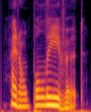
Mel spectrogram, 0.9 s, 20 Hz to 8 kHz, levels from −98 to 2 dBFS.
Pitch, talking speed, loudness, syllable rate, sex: 190 Hz, 260 wpm, -13 LUFS, 9.0 syllables/s, female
